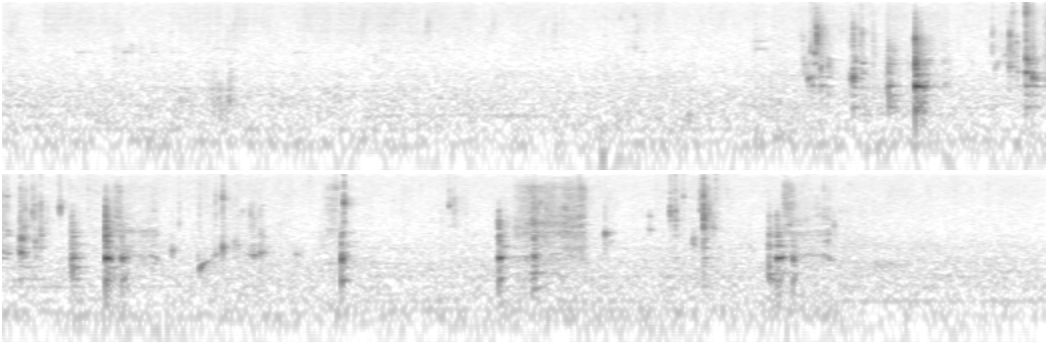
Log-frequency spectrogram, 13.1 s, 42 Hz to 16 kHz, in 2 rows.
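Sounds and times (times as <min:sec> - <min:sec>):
wet batter sounds: 0:05.0 - 0:11.8.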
